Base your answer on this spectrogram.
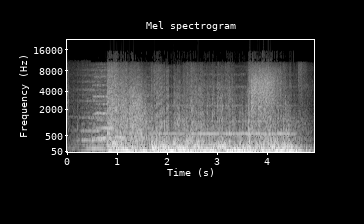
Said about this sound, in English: fires a grenade at the forklift and blows it up.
